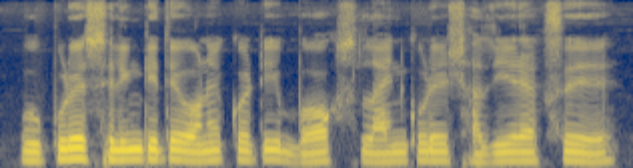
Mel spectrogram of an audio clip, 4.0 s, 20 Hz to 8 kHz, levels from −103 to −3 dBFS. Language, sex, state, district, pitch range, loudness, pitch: Bengali, male, West Bengal, Alipurduar, 110-125 Hz, -16 LUFS, 115 Hz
